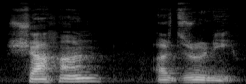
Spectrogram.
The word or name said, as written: Sahan Arzruni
